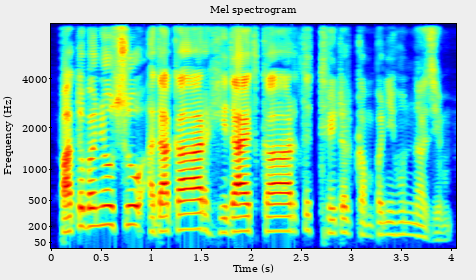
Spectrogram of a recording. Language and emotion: Kashmiri, neutral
